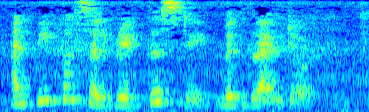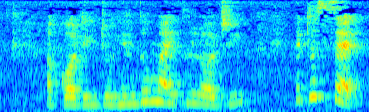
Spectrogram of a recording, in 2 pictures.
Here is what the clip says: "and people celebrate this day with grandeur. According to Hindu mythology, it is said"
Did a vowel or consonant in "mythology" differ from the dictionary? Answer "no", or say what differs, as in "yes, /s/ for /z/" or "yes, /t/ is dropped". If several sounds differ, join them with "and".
yes, /t/ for /θ/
